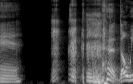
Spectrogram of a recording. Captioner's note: Kwame snorting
